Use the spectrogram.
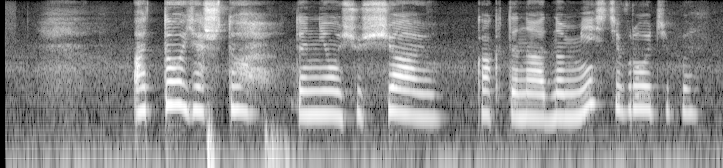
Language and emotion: Russian, sad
